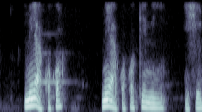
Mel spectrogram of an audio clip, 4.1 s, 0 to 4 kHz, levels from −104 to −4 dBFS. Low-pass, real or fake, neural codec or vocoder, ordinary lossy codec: 3.6 kHz; real; none; none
